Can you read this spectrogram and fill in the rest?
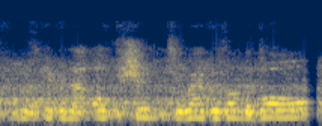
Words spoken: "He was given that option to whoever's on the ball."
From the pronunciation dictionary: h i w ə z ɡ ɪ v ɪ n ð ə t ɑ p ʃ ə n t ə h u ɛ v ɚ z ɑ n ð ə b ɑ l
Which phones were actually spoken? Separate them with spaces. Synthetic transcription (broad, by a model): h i w ə z ɡ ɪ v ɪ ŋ ð ə t ɑ p ʃ ə n t ə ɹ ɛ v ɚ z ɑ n ð ə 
